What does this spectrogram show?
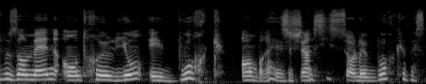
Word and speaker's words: Bourg-en-Bresse: Alors ce matin, je vous emmène entre Lyon et Bourg-en-Bresse.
